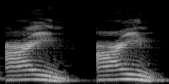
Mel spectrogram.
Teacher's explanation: തൊണ്ടയുടെ മധ്യഭാഗം, തൊണ്ടയുടെ നടുക്ക് നിന്നും വരുന്ന അക്ഷരാണ് ഐൻ ഐൻ. തൊണ്ടയുടെ മധ്യഭാഗത്ത് നിന്ന്, തൊണ്ടയുടെ നടുക്ക് നിന്നും വരുന്ന അക്ഷരാണ് ഐൻ.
